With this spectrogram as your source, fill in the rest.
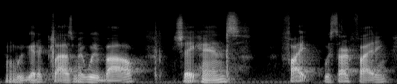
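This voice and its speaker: A middle-aged man with a low, husky voice tells a story from his past as a martial arts instructor being interviewed. His voice has a gravelly rasp. He acts out the people he quotes as he goes. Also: normal speed, pushed and bright. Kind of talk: recounting a personal story in an interview.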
